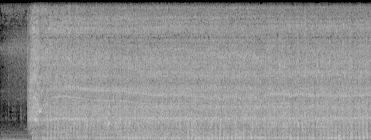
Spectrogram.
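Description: A power drill bores holes while an EZGO golf cart rear flip seat is installed, starting abruptly and running at a steady loud whine for several seconds without pause.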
